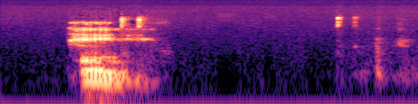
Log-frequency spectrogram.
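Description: A few faint computer mouse clicks, two of them near the end, as settings are clicked in the debugger software, with a short spoken syllable about half a second in.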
